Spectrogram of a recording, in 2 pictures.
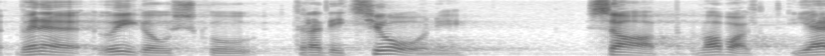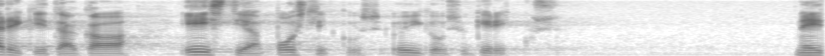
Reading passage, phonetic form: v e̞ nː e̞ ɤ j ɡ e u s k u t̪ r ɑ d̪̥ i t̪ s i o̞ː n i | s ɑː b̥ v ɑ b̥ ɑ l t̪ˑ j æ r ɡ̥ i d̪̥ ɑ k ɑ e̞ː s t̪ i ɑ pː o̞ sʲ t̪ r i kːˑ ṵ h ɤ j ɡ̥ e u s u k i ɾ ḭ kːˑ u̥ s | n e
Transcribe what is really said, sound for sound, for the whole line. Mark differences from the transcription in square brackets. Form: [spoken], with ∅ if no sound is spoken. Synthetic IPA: v e̞ [n] e̞ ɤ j ɡ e u s k u t̪ r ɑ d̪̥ i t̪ s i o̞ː n i | s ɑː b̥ v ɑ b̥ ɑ l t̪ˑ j æ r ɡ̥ i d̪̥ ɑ k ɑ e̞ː s t̪ i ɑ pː o̞ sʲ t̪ [l] i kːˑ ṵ [s] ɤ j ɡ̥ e u s u k i ɾ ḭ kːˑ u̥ s | n e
